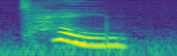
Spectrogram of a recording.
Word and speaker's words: tame: In English, we say the sound at the beginning of the word tame with a big puff of air. Look. Dame, tame.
